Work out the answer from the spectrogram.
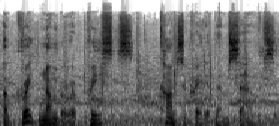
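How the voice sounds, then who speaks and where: A man narrating scripture from a script in a measured, expressive storytelling manner. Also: rumbling low, vocal fry. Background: music under the voice.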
